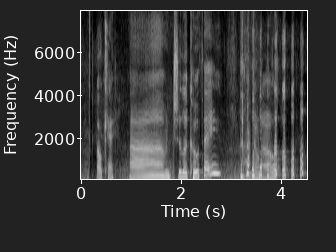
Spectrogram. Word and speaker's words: Chillicothe: Chillicothe? I don't know. It's Chillicothe.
